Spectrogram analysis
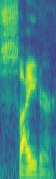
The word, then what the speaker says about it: CIDER: and it's and it's an acronym spelled like the word cider c-i-d-e-r okay that's our software that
